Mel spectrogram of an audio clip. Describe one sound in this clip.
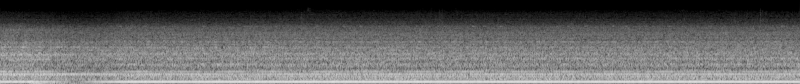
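A cutting tool scrapes against a spinning metal rod.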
